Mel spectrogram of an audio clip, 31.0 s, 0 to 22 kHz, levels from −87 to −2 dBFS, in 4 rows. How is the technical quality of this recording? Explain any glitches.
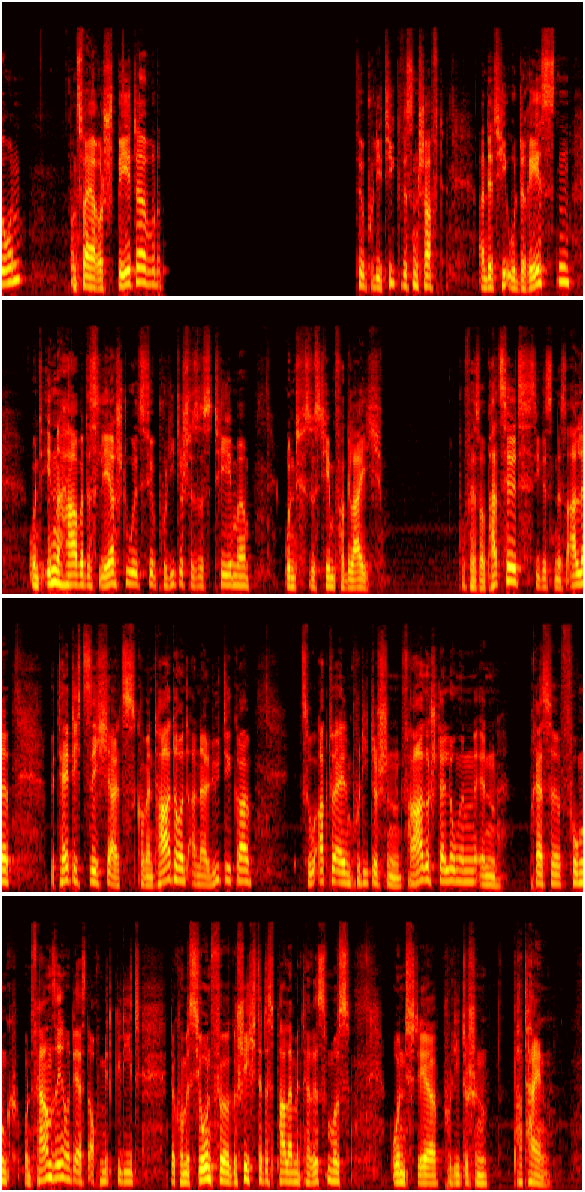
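The recording has clear network-delivery glitches clustered near the start.

Short concealed packet loss at 1.95–2.02 s, 2.08–2.11 s and 2.11–2.15 s: missing audio was patched by extending the preceding sound, heard as brief smears or wobbles.

Long network dropout from 2.15 to 4.73 s, likely a stall in arriving data: the sound trails off, about 2.5 s of silence follows, and audio resumes with that stretch gone.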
